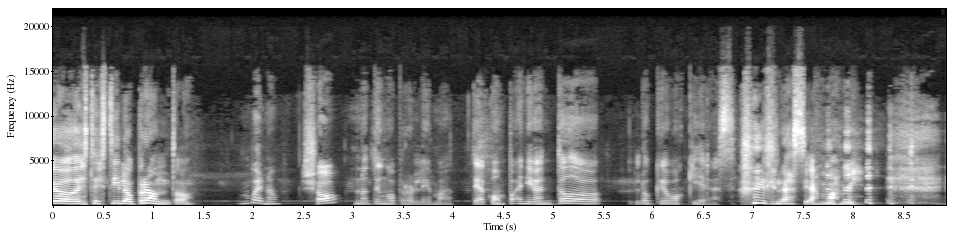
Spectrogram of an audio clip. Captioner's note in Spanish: risas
